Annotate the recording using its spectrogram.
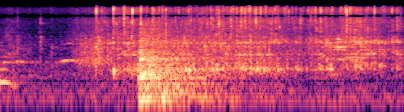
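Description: Soaked kidney beans tipped from a steel bowl into water in an aluminium pressure cooker: a rush of splashing starting about a second in, loudest at first and then tapering off.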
